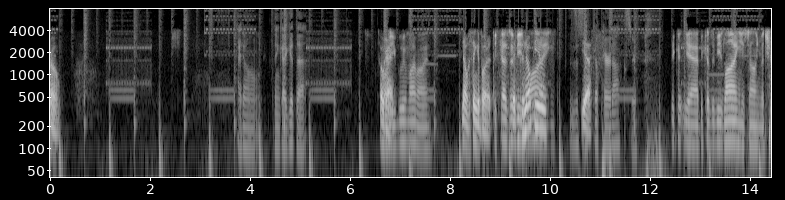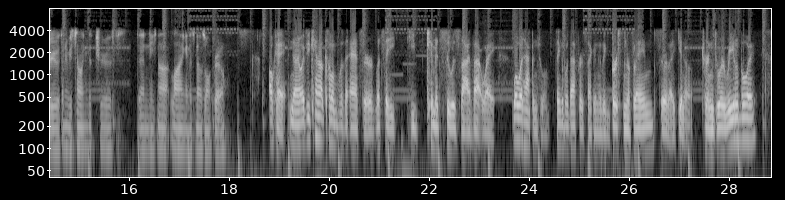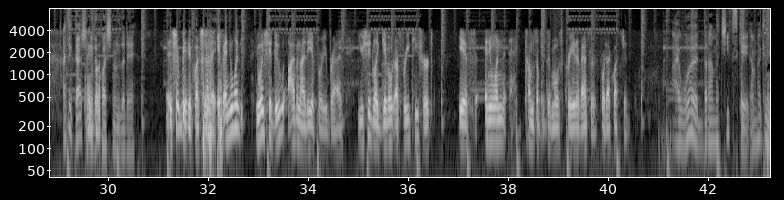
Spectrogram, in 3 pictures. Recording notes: …'s Personal Prank Phone Calls Collection.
